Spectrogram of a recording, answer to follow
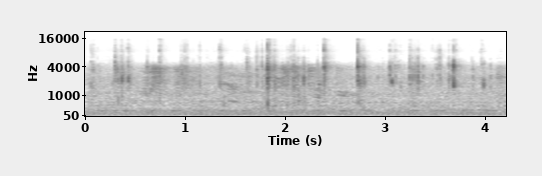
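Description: Eating an ice pop held in its plastic wrapper: scattered small mouth clicks and sucking, with crinkles from the wrapper in the hands, over a faint steady low hum.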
